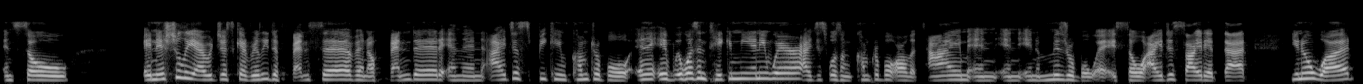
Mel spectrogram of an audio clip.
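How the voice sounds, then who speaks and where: A woman's voice: mid-range voice, fairly quick, no room sound. A woman from the United States, earnestly reflecting on her own experience as a panelist over a video call. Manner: earnest, reflective, loose with fillers. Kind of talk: personal account on a panel. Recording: dull lo-fi video call audio.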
